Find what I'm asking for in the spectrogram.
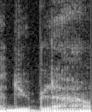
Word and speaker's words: Dublin: À Dublin, oui, on le prononce comme ça à la française.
